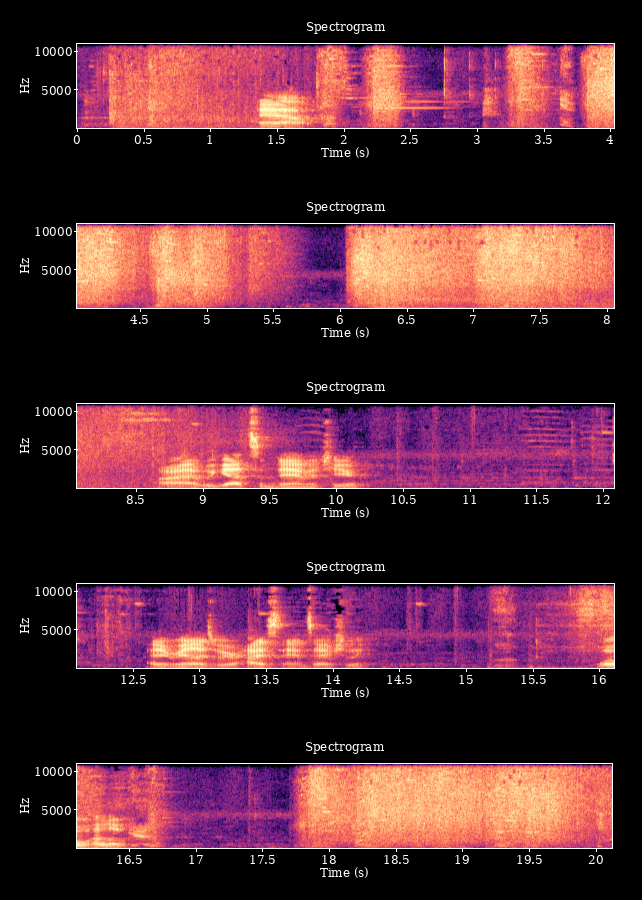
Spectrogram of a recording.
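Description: Blades slash and strike in a fight.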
